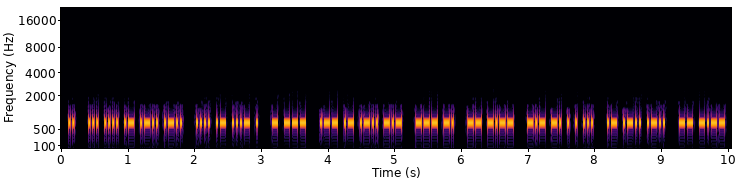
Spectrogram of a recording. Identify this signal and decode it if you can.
Morse code, heard as a keyed tone, about 40 wpm, 700 Hz. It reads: I SHALL HAVE TO WALK ON MY KNEES ALL MY
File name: Pinocchio / Pinocchio ch7 40 40 ik1hge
